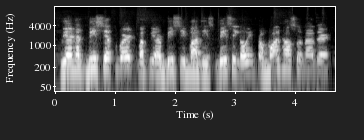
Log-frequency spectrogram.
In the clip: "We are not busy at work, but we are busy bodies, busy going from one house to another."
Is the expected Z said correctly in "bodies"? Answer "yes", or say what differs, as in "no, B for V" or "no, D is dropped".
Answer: no, S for Z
